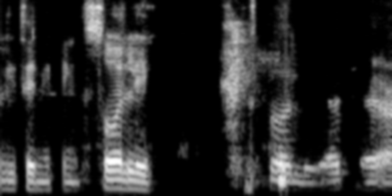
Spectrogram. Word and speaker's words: Soole: First off, tell me, is my pronunciation of this correct? Am I butchering the name? It's Soole, but yeah, you can call it anything. Soole.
